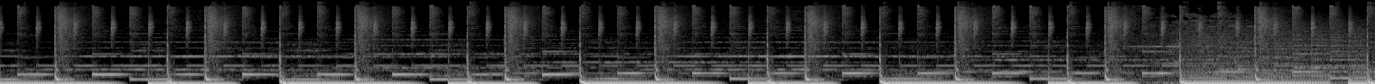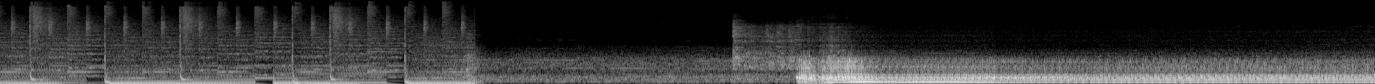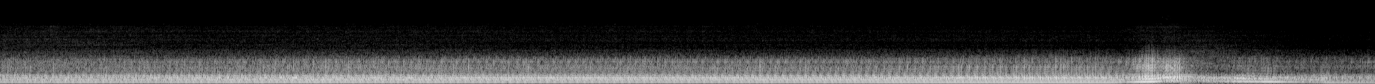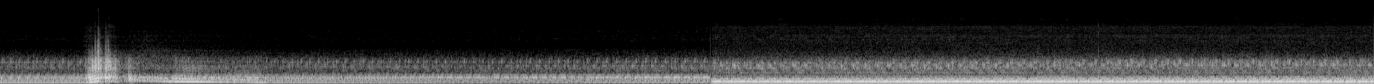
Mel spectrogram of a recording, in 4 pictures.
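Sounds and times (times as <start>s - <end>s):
car engine starting and idling: 0.0s - 18.6s, 21.1s - 54.9s
engine throttle blips: 21.1s - 54.9s.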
